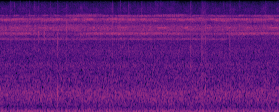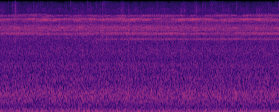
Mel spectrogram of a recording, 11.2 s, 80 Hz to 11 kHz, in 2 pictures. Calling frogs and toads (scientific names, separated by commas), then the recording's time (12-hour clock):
none
1:45am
